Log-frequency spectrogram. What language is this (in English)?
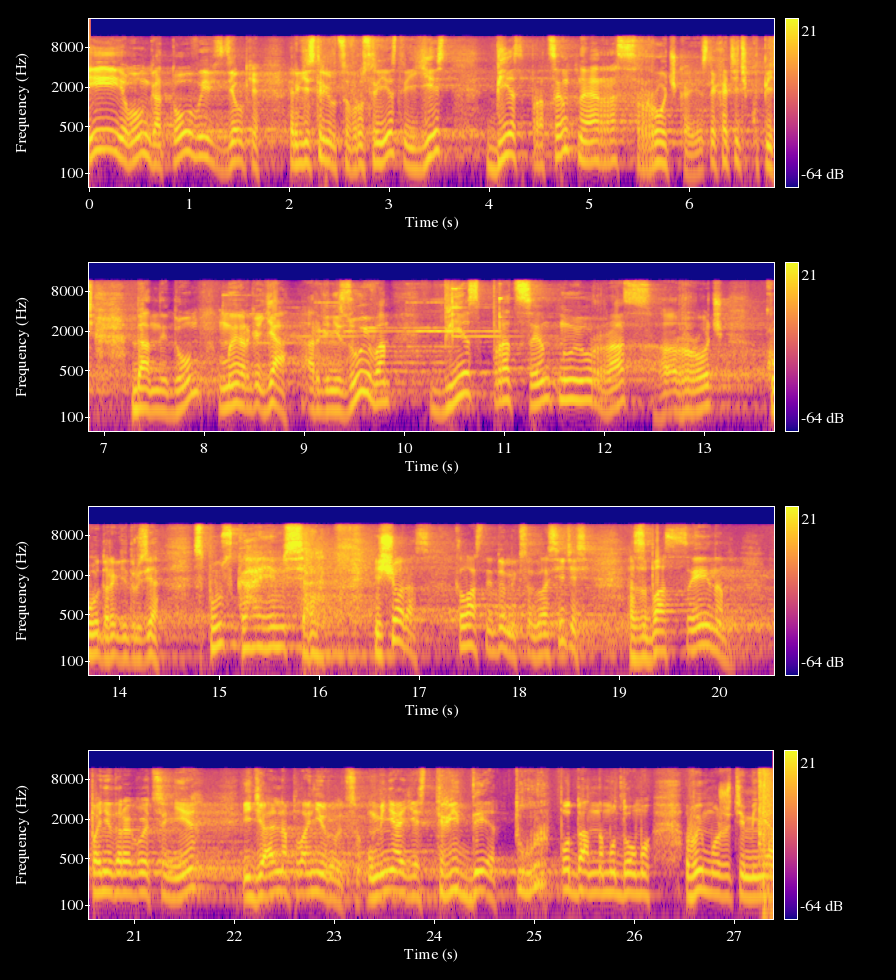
Russian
